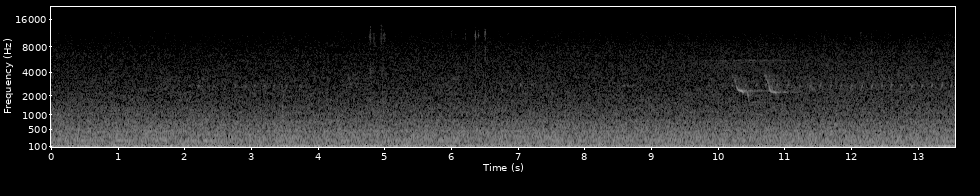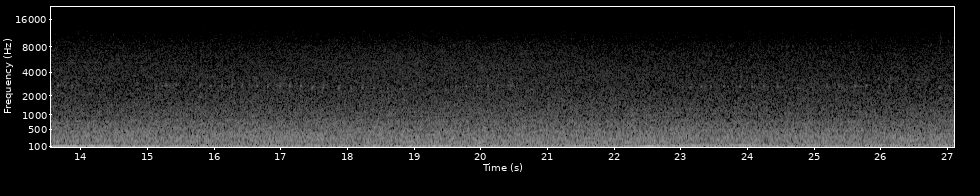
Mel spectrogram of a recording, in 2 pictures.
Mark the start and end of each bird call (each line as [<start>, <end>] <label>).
[10.07, 11.17] Baltimore Oriole (Icterus galbula)
[11.27, 26.37] Great Crested Flycatcher (Myiarchus crinitus)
